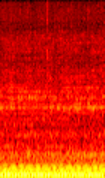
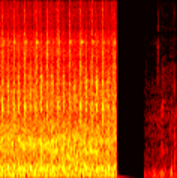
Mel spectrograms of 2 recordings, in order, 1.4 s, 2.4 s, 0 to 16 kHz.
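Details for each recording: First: Datsun 280ZX inline-six petrol engine idling slightly high after repair of a rod-knock-like knocking, new oil pressure switch fitted (owner believes it caused the problem); smooth even hum, no knock, oil pressure good, quietest it has run. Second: Datsun 280ZX that developed a bad rod knock while driving home from work: a heavy, steady knock hammers about seven times a second over the running engine; a worn rod bearing is suspected.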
